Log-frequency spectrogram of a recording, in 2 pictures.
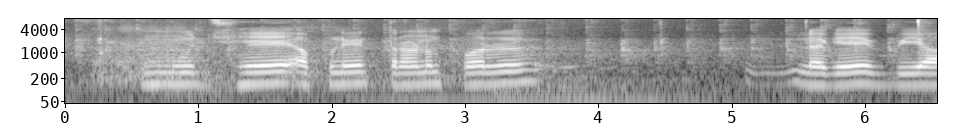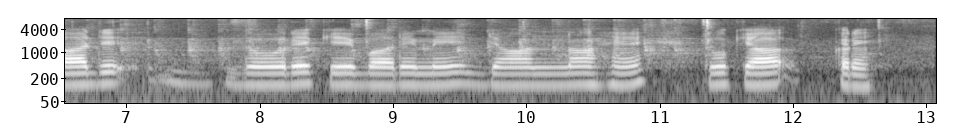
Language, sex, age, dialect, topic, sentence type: Hindi, male, 25-30, Hindustani Malvi Khadi Boli, banking, question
